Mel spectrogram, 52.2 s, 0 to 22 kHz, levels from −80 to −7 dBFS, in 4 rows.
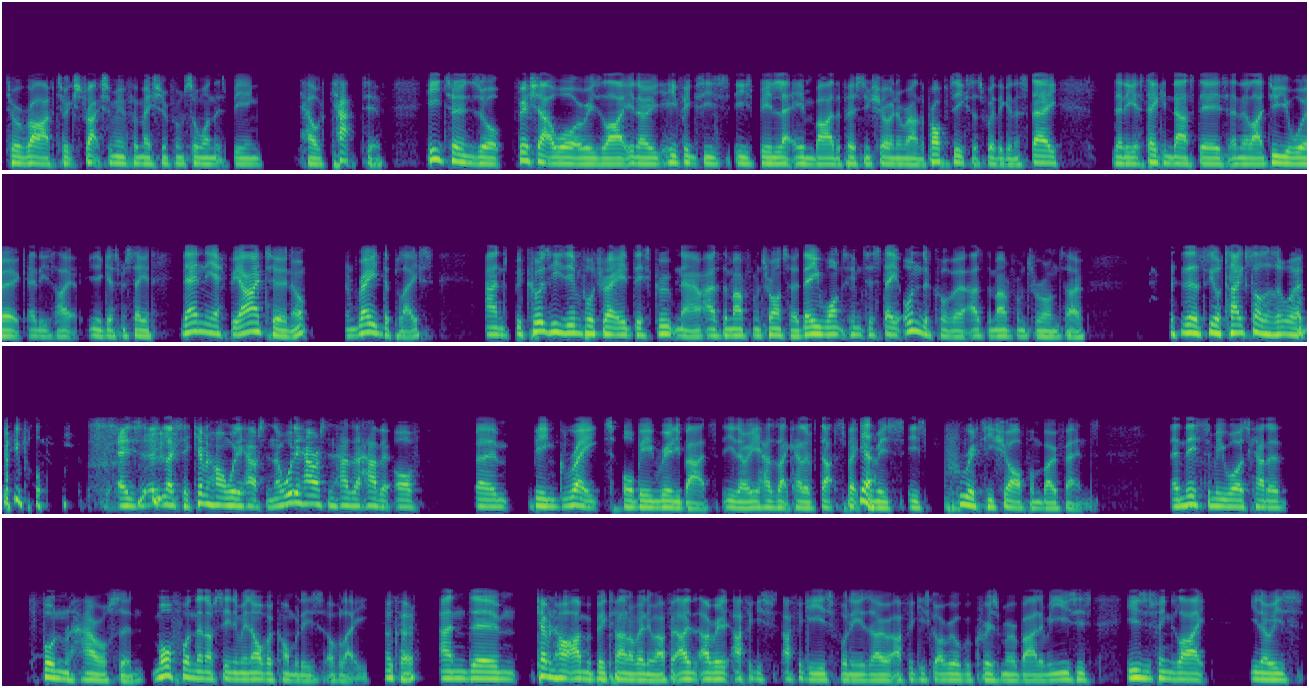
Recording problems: high frequencies cut off; severe; nothing above 4 kHz

